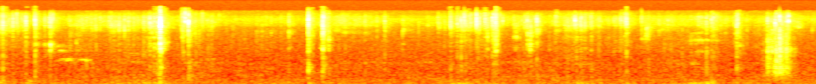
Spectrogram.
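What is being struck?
Soap bar scraped with a metal blade.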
